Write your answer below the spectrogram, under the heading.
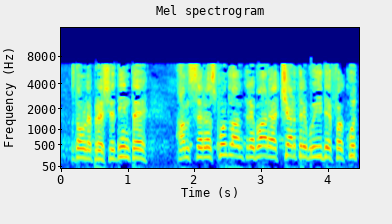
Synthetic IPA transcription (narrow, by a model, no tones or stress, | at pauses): sd̪o̞mnule̞pɾe̞ʃe̞d̪int̪e̞ | amsəɾəspund̪laɨnt̪ɾe̞baɾeat͡ʃe̞art̪ɾe̞buid̪e̞fəkut̪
